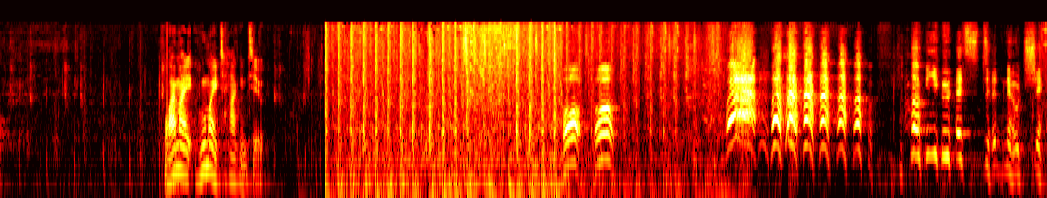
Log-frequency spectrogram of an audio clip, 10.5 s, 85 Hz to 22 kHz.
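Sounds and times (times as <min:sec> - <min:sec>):
speech: 0:01.6 - 0:02.8, 0:05.6 - 0:06.3, 0:09.1 - 0:10.4
gunfire in a video game: 0:03.2 - 0:07.2
laughter: 0:07.3 - 0:10.4.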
